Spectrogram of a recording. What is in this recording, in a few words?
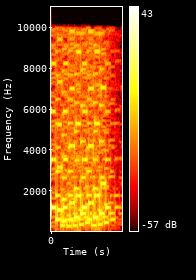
1up Item Mono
